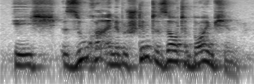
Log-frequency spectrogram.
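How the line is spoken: Plain. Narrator (German): sagte der Herr

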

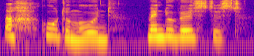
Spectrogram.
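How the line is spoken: Little fir tree sighing. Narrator (German): seufzte das Nadelbäumchen

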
